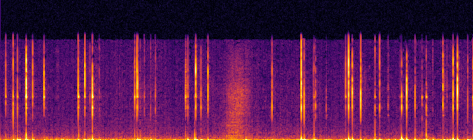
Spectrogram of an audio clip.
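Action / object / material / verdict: tap / wax pillar candle tapped with fingernails / wax / none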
